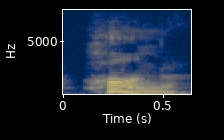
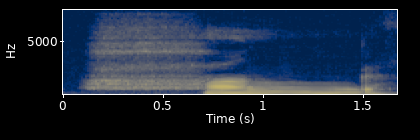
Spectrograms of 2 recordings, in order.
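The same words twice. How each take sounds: First: The word is said quickly as one unit. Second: The word is drawn out slowly, sound by sound. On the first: "Say it fast" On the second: "Tap and stretch"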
